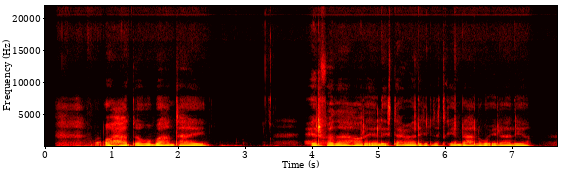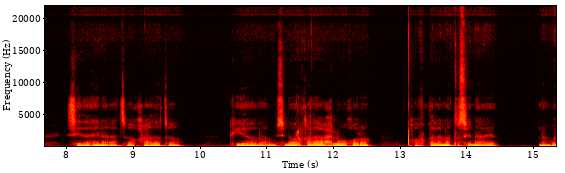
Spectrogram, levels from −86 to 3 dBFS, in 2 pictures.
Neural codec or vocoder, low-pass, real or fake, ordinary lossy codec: none; none; real; none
